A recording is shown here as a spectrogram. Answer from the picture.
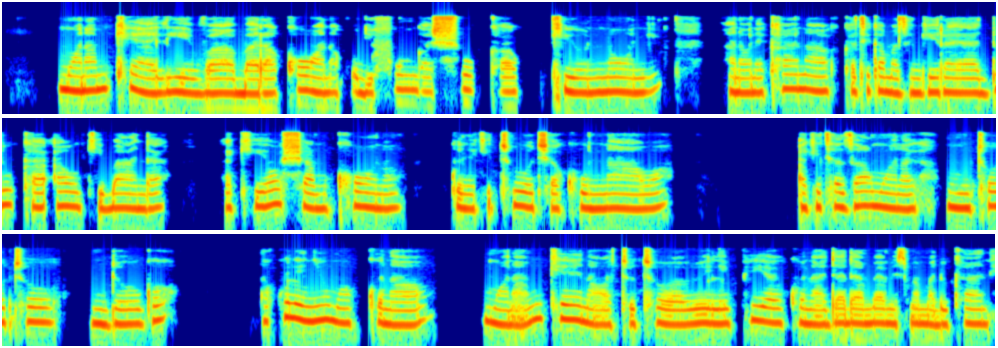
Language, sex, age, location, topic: Swahili, female, 18-24, Kisii, health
